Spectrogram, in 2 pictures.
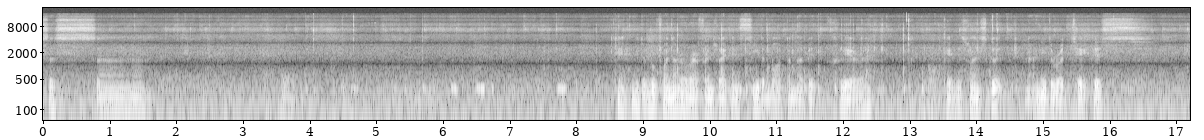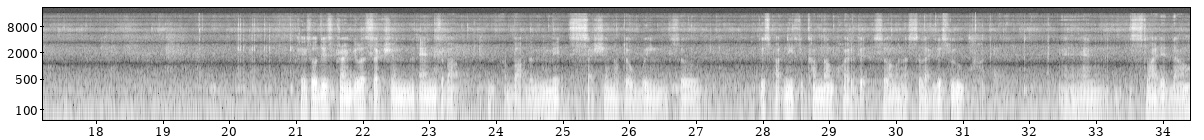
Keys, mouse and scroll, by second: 31.9 w.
